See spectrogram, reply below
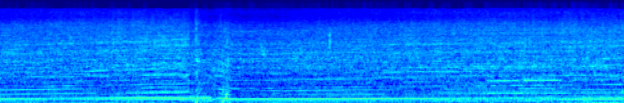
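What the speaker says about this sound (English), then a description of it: "Can accelerate long straight here to the start finish line." Race truck engine from the All American Racing League Truck Series at Circuit of the Americas in a racing video game, droning steadily at high revs down the long straight with a brief pitch dip and shift, loud and close throughout.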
